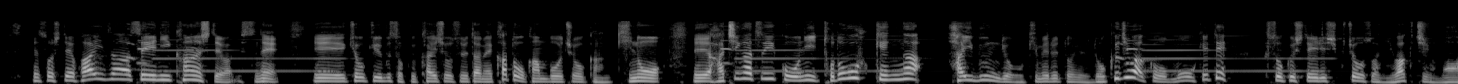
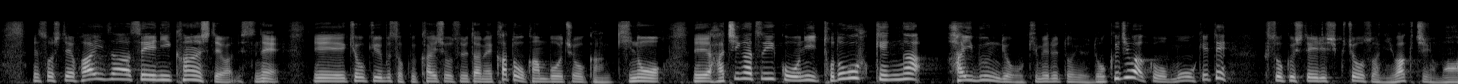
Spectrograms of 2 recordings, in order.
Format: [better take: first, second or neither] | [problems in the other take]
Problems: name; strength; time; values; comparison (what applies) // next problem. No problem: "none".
second | noise reduction (classical method spectral subtraction)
